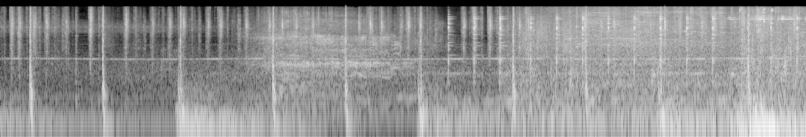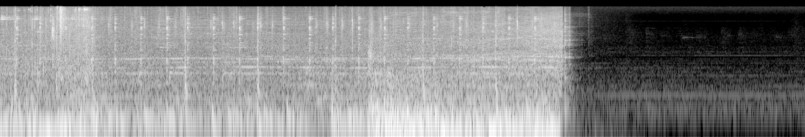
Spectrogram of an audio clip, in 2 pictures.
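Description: Film trailer soundtrack: a dense mix of music and sound effects with many sharp hits over a steady high tone, building louder, then cutting off abruptly about three seconds before the end and leaving only a faint low hum.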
